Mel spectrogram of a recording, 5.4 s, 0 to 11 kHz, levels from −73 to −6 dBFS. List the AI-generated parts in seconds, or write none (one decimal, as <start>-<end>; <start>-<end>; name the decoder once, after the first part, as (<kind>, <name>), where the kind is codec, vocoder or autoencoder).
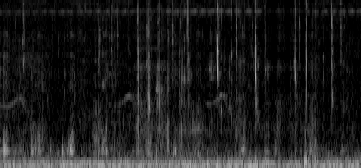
2.0-2.5 (codec, HILCodec); 4.0-4.6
